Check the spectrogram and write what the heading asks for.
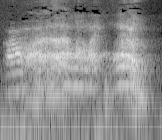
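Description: A drawn-out, wavering vocal cry, not words, lasting almost two seconds with a brief break near the end.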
